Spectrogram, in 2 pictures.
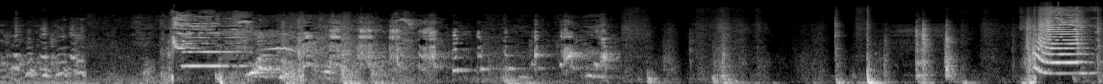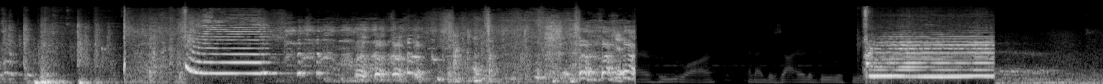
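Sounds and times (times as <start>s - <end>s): air horn blasts: 10.2s - 11.2s, 12.8s - 14.0s, 19.6s - 21.0s
voices: 16.8s - 21.4s.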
